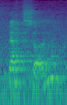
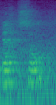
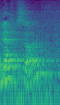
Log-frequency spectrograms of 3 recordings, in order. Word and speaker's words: Bergson: Bergson is pronounced in French Bergson because most of my American friends pronounce it Bergson, which tries to be French, but don't say it in French. Nobody understands. So we say Bergson.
